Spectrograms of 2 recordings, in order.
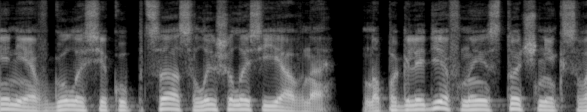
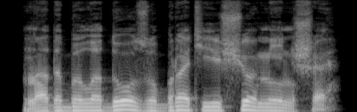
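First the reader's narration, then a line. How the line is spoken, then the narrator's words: Quiet. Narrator (Russian): тихонько сказал Макс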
